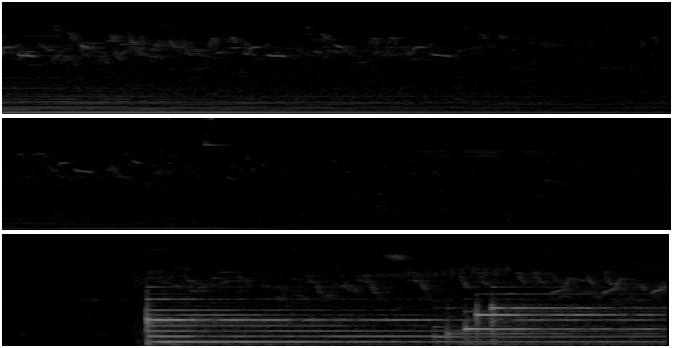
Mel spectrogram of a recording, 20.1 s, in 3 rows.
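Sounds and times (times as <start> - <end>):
faint songbirds chirping: 0.0 - 20.0
low steady hum: 14.9 - 20.0.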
